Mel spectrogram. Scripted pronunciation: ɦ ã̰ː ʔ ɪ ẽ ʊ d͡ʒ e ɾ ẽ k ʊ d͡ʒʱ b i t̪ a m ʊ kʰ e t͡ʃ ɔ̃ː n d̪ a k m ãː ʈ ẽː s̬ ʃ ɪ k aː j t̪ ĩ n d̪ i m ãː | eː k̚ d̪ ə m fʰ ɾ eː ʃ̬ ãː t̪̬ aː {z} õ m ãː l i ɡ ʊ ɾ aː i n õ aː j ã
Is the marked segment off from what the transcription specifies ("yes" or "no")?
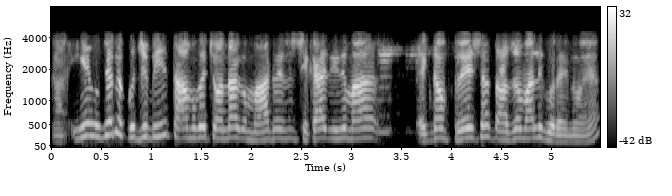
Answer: no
